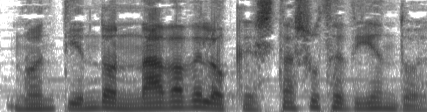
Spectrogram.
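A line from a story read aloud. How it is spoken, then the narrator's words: Young man exclaiming. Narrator (Spanish): exclamó el joven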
